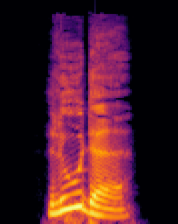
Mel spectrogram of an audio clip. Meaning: pimp
- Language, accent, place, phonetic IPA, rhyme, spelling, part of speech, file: German, Germany, Berlin, [ˈluːdə], -uːdə, Lude, noun, De-Lude.ogg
